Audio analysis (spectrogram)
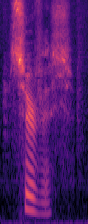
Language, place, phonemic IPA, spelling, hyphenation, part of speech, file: English, California, /ˈsɝ.vɪs/, service, ser‧vice, noun / verb, En-us-service.ogg
- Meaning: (noun) 1. An act of being of assistance to someone 2. The state of being subordinate to or employed by an individual or group 3. Work as a member of the military 4. The military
